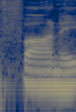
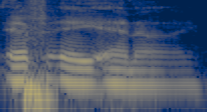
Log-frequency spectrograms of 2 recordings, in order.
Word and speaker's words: Fani: She goes by the name of Fani, even though it's F-A-N-I. She wants to pronounce Fani.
